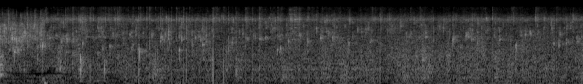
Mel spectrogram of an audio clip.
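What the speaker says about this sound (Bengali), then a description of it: "এখন আমি আলু আর শালগমটা ভেজে নেব একসাথে ভালোভাবে লাল লাল করে ভেজে নেব" Potatoes and turnip sizzling in hot oil in a pan, a steady, loud, crackling hiss that continues without a break, with no talking.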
